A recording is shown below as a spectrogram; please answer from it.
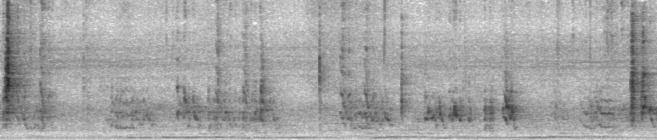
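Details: Pet lovebirds keep up a busy mix of sharp squawks and high twittering chirps, in short irregular bursts, over a low steady hum.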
